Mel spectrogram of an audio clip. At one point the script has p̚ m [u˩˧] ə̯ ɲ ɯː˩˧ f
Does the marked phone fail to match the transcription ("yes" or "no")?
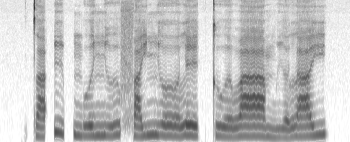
yes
